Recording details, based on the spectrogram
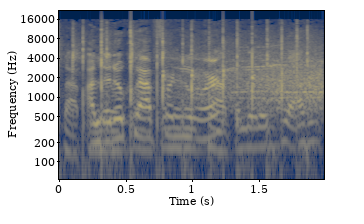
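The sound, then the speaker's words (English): A handful of sharp hand claps land in a loose rhythm, applauding New York, mixed in with a voice talking loudly over them. “A little clap for New York.”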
